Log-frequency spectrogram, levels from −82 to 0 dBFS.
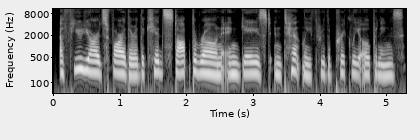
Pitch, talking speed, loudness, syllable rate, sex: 180 Hz, 180 wpm, -17 LUFS, 4.5 syllables/s, female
